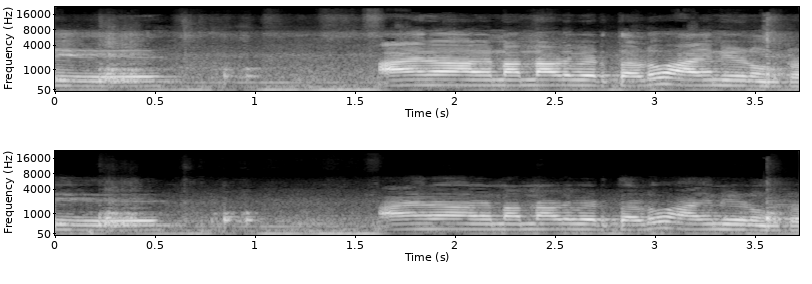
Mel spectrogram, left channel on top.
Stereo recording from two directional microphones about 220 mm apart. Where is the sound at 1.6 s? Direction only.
10° left (ahead or behind).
